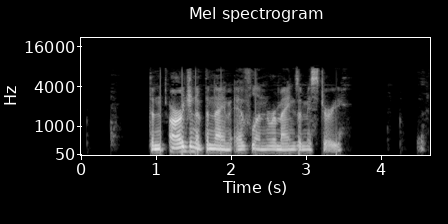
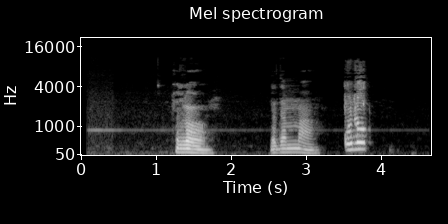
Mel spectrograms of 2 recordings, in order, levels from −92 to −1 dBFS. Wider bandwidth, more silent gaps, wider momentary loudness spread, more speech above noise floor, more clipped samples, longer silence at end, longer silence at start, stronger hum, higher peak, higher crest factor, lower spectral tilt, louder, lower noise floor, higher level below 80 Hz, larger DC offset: second, 8 kHz vs 10 kHz; first, 3.91-3.95 s, 4.03-4.07 s, 4.19-4.25 s, 4.39-4.48 s vs none; second, 11 LU vs 15 LU; first, 59 dB vs 45 dB; neither; second, 0.1 s vs 0.85 s; second, 0.95 s vs 1.25 s; neither; about the same, -2 dBFS vs -2 dBFS; about the same, 20 dB vs 24 dB; second, -5 dB/octave vs -8 dB/octave; about the same, -20 LUFS vs -22 LUFS; first, -79 dBFS vs -65 dBFS; about the same, -54 dBFS vs -56 dBFS; neither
